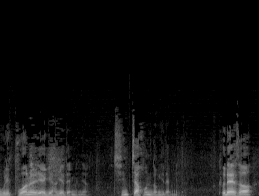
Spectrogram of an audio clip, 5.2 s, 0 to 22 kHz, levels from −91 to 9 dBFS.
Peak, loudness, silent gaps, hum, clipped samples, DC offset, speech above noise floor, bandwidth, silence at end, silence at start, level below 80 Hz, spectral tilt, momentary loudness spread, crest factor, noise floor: -10 dBFS; -29 LUFS; none; none; under 0.1%; under 0.1%; 34 dB; 9.6 kHz; 0.15 s; 0 s; -62 dBFS; -5 dB/octave; 21 LU; 22 dB; -64 dBFS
